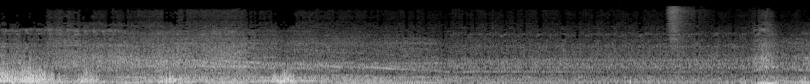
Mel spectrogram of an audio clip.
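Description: Caterpillar 3126 7.2 L inline-six turbo diesel of a Freightliner FL70 truck running, with a steady low rumble. A whine falls in pitch over several seconds, levels off and rises again near the end. A short hiss comes just before the end.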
